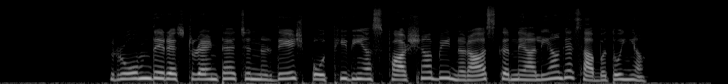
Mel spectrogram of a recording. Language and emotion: Dogri, sad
